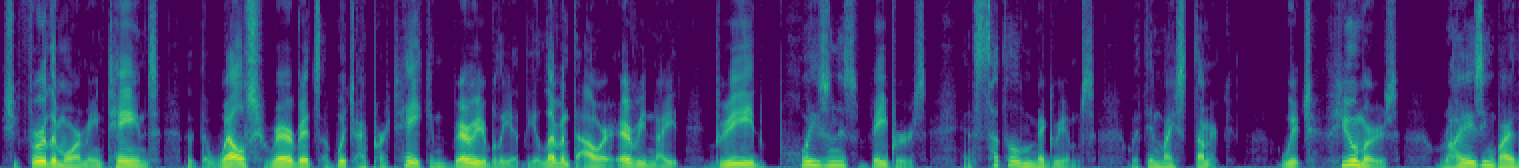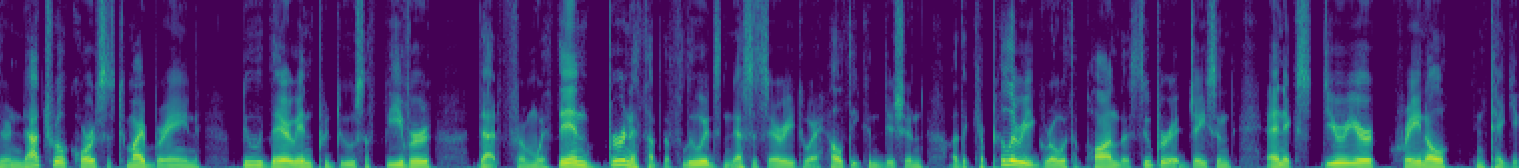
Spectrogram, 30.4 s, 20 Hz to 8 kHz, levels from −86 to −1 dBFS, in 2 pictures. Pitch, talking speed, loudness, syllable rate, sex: 120 Hz, 130 wpm, -21 LUFS, 4.5 syllables/s, male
